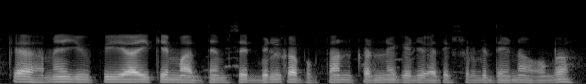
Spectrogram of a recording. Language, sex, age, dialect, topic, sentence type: Hindi, male, 25-30, Awadhi Bundeli, banking, question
